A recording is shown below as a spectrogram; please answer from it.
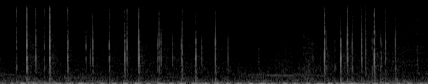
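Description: Long acrylic nails tap quickly and unevenly on the silver mirror-foil cover of a flat, solid hardcover book. Each tap is a short, bright click that dies away at once, over a steady low background rumble.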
